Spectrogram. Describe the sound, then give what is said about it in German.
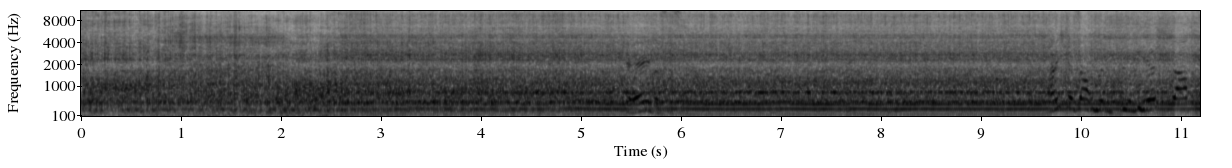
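An electric blender runs continuously in a TV studio, a loud, steady motorized whir churning a cold soup mixture, with muffled voices faintly underneath. “Ich mix das, weil ich sag mal so, wir sind ja hier in einem Studio im Fernsehen.”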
